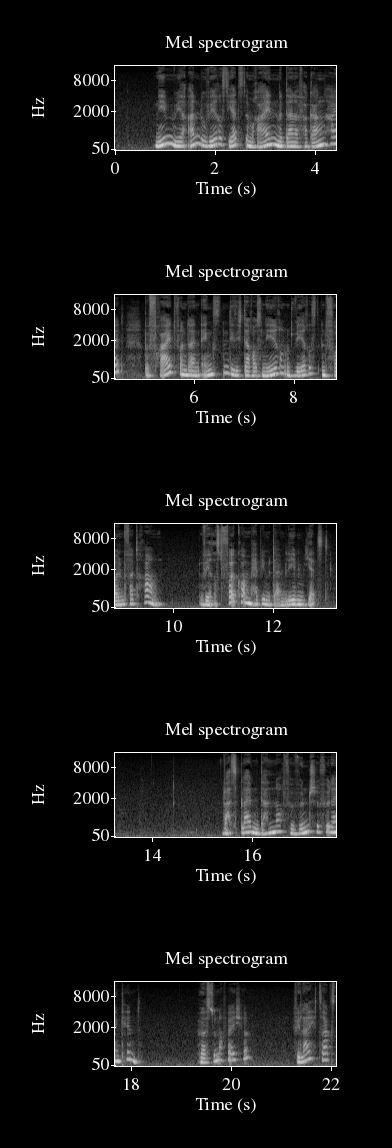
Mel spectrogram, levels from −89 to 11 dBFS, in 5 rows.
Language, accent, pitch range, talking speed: German, German, 175-230 Hz, 130 wpm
